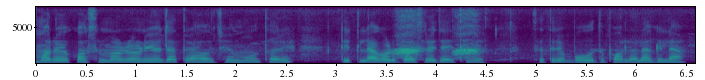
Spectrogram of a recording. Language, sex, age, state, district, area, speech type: Odia, female, 18-30, Odisha, Subarnapur, rural, spontaneous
